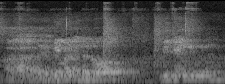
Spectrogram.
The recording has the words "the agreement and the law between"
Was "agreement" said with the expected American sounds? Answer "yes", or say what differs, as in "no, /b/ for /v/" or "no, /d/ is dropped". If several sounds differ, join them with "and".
no, /t/ is dropped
